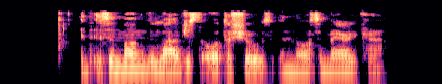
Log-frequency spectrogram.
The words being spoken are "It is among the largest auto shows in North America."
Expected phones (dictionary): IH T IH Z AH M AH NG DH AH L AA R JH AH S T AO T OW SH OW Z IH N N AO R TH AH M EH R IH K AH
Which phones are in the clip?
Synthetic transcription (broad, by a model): IH T IH Z AH M AH NG DH AH L AA R JH AH S T AO T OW SH OW Z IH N N AO R TH AH M EH R IH K AH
